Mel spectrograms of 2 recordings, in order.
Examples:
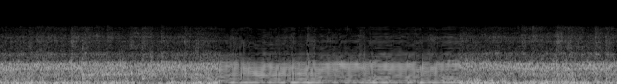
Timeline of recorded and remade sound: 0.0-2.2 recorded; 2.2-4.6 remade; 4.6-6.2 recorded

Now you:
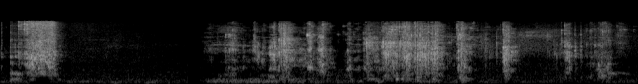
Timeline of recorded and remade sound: 0.0-3.0 recorded; 3.0-3.5 remade; 3.5-6.4 recorded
